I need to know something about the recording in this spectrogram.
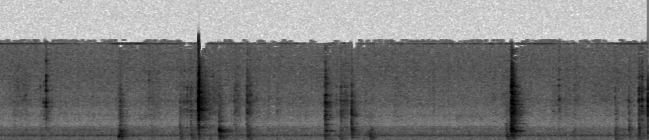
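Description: Short metallic clinks and knocks as cut metal lifting-lug plates are handled and set against a bench vise, coming in small clusters with the loudest near the end, over a steady low shop hum.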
